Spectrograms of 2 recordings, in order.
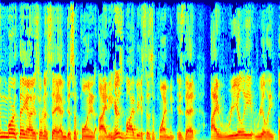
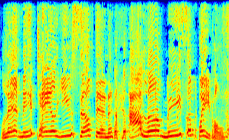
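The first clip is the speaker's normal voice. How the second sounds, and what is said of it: Hillary Clinton impression, Southern accent. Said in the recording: “Hillary Clinton was going to lapse into her Southern accent”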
